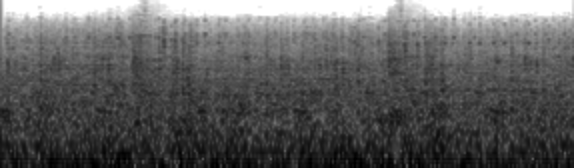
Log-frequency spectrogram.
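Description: A heavy stone mechanism grinds as a crank is turned.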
